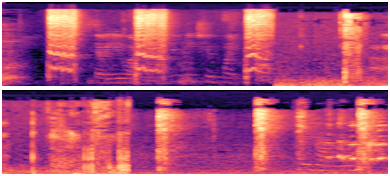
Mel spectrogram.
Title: Cat sneeze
